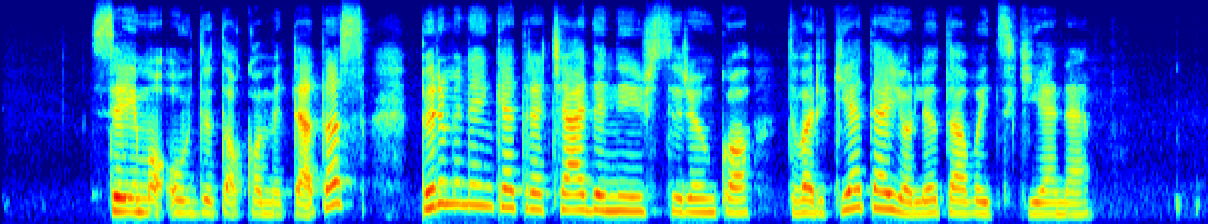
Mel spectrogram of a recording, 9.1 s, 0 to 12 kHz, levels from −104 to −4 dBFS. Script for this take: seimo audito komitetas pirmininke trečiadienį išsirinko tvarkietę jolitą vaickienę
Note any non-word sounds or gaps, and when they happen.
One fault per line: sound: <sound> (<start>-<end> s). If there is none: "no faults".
no faults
